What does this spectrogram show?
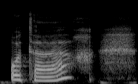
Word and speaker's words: auteur: Faites attention à la prononciation du mot hauteur. Donc à la fin, il faut prononcer la lettre R. même si ce n'est pas souvent le cas de prononcer des consonnes finales dans cet exemple et en général pour les mots qui se terminent par e ur, on va prononcer le ruteur.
